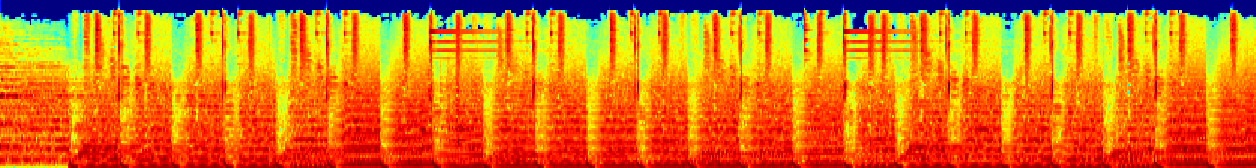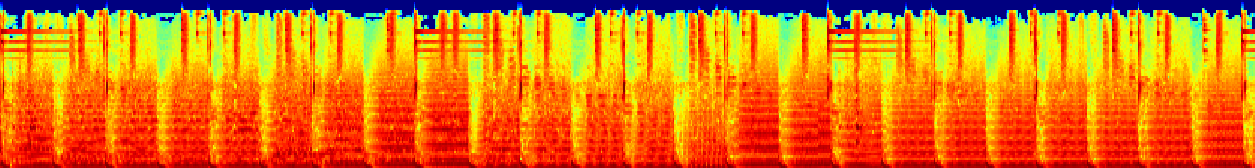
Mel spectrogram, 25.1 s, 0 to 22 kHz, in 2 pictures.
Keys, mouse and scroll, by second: 0.2 shift+middle click, 17.9 shift+click, 23.1 shift+click.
